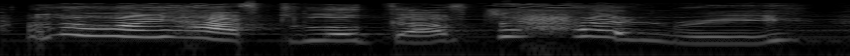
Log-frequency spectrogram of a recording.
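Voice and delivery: very high, loud British cartoon girl; pissed-off Angelina. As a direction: plead in a hammed-up British tantrum. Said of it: "fucking pissed".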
